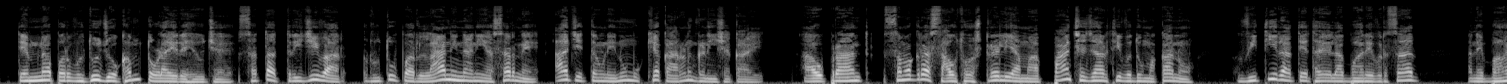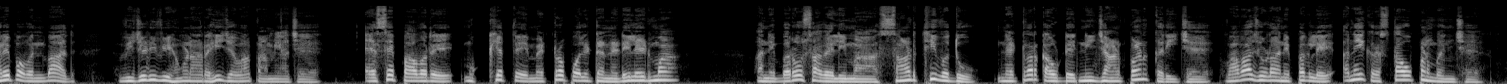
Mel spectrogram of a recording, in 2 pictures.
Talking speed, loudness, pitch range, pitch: 130 wpm, -18 LUFS, 140-190 Hz, 155 Hz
